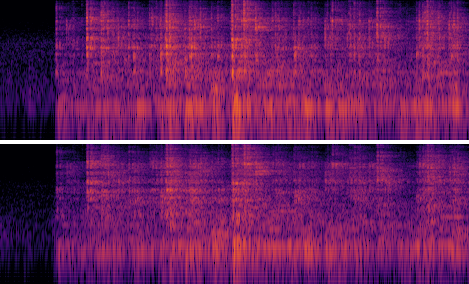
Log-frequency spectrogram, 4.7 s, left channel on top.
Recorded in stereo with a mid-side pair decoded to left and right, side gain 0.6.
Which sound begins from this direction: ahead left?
Typing on a keyboard, at 0.6 s.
